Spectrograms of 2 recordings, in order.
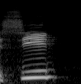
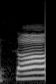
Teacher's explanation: सीन को जब आप अदा करते हैं तो इसमें सीटी बजती है, जबकि लफ्ज़ सा को अदा करने में सीटी नहीं बजती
